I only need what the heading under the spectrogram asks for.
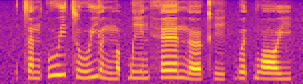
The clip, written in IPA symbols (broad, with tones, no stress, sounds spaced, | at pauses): t͡s ɐ˨ n k uː˥ j t͡s uː˨˥ j ɵ˨ n m ɐ˨˥ p̚ w iː˧ n h ɛː˥ n̪ œː˨˥ kʰ iː˨˥ k̚ w ɵ˥ t̚ w ɔː˥ j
